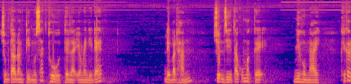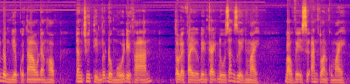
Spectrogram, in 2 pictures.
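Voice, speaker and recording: A man's voice: fairly low pitch, brisk, pauses often, a little mellow, slightly rough. A man voicing a stern police officer who talks down coldly and threateningly. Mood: cold threat. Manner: cold and threatening.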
